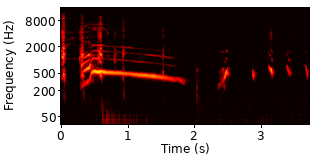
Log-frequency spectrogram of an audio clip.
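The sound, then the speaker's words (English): A person imitates a dog howl with one long, drawn-out vocal howl that slides downward in pitch, followed by several short, quiet yelping whimpers. “I rate dogs a howl. Or should I just howl?”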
